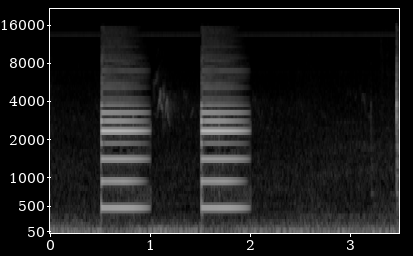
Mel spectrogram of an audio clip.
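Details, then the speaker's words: Garrett ACE 250 metal detector in all-metal mode, a coin swept across the search coil: two clean, bright half-second tones a second apart, the normal coin response. "Targets with a high conductivity, such as most U.S. coins, produce Garrett's exclusive coin alert, while targets of medium conductivity, such as jewelry, nickels, or foreign coins, sound like this."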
